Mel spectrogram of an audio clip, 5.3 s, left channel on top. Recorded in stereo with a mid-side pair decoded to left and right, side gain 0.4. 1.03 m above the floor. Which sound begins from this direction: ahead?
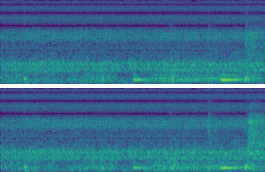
A machine running, at 0.0 s.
